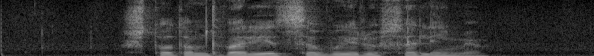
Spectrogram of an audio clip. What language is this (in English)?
Russian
